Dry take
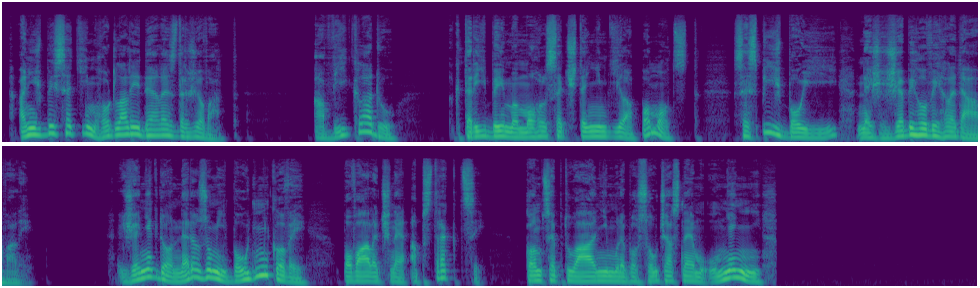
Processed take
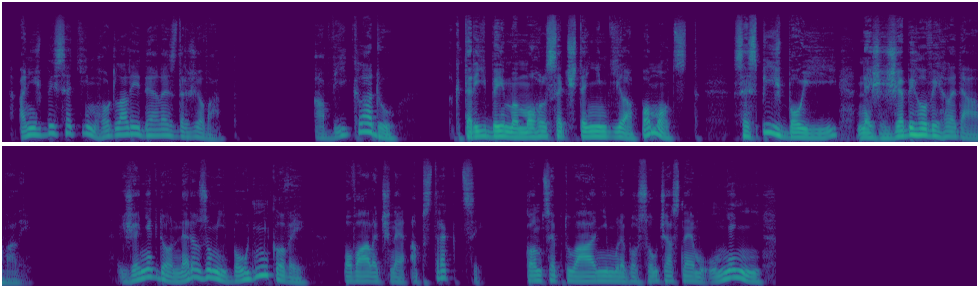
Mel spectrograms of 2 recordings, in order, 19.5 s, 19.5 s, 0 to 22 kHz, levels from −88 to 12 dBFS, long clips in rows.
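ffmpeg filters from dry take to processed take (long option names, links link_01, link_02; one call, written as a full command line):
ffmpeg -i in.wav -af "volume=-10dB,afade=type=in:start_time=3.36:duration=0.4:silence=0.446684,afade=type=out:start_time=9.08:duration=0.57:silence=0.421697" out.wav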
